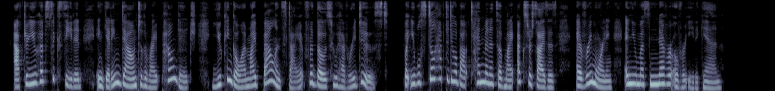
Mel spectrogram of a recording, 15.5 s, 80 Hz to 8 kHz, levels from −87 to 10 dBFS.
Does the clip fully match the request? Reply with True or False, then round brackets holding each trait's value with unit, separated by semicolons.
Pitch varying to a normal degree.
False (7.0 semitones)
